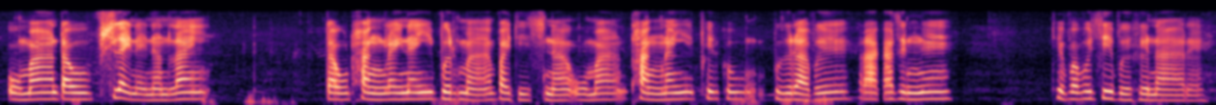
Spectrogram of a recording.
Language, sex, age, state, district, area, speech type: Bodo, female, 60+, Assam, Chirang, urban, spontaneous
